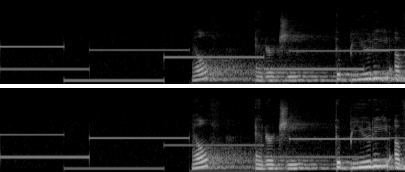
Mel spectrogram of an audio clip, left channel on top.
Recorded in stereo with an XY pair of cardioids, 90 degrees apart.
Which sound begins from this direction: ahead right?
A woman speaking, at 1.9 s.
